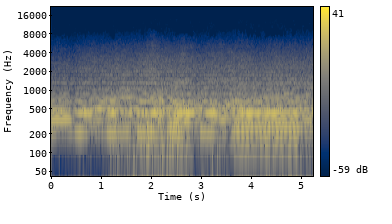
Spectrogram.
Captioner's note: ship horn plays a tune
